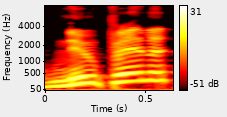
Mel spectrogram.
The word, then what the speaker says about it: Noopin: Noopin. It rhymes with poopin.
